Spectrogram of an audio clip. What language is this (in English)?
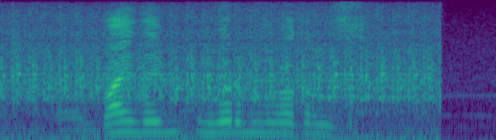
Kazakh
